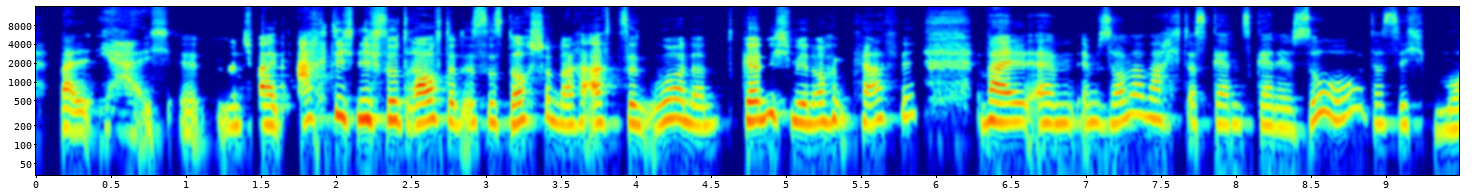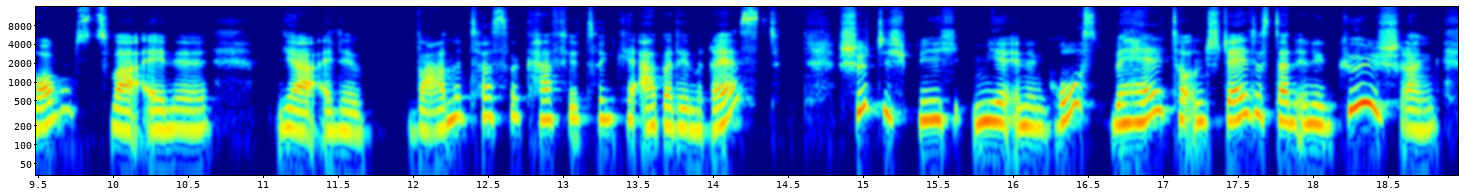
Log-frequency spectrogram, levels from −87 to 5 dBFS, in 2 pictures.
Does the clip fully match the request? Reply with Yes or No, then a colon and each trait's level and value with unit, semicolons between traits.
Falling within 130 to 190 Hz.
No: high, 230 Hz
